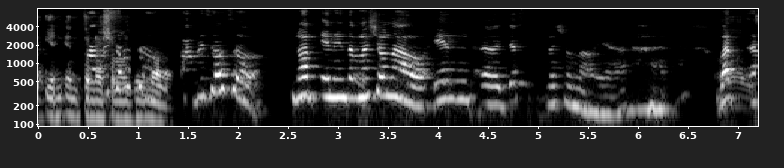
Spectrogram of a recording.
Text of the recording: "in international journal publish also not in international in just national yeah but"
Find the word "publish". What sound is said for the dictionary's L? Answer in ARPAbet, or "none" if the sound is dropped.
none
